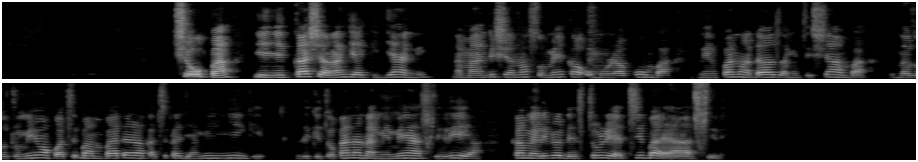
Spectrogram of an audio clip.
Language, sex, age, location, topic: Swahili, female, 25-35, Dar es Salaam, health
